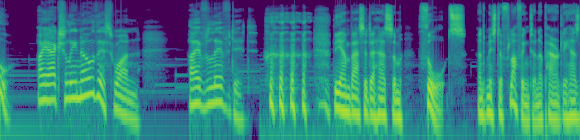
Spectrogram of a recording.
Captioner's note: laughs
